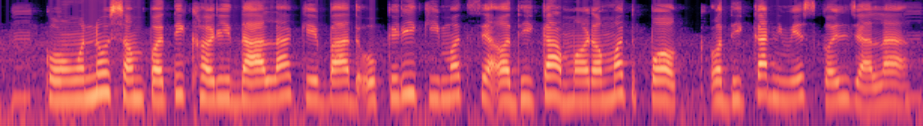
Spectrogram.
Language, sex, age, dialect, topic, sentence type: Bhojpuri, female, 18-24, Northern, banking, statement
